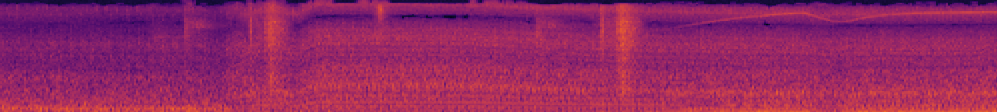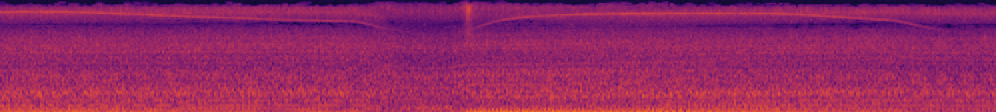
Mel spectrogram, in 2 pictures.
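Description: A heavy truck engine drones steadily, dipping and rising as the gears change.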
